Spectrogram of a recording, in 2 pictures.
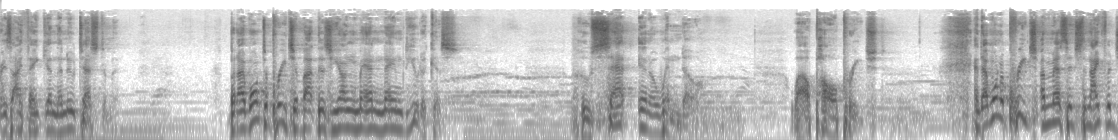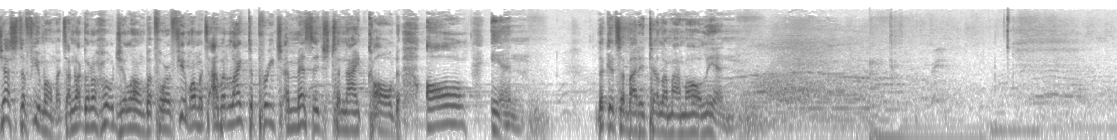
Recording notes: at Impact Youth Conference 2022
